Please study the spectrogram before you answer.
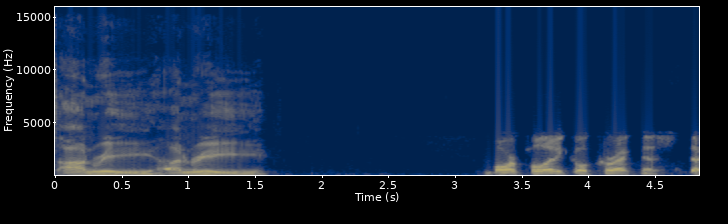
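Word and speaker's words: Henri: does that happen Henry yep it looks like Henry but it's HRI HRI more political correctness the hurricane is not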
